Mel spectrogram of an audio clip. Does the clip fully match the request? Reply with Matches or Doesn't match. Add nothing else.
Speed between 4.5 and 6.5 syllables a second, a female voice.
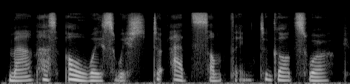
Doesn't match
